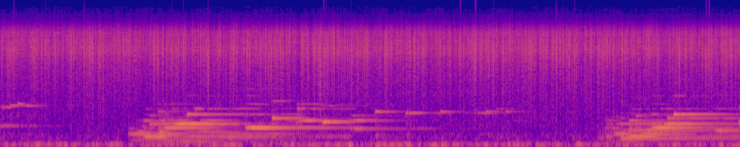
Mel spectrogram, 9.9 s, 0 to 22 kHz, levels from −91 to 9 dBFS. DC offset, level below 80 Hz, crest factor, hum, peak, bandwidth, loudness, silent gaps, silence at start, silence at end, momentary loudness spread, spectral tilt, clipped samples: under 0.1%; -46 dBFS; 24 dB; none; -6 dBFS; 19 kHz; -28 LUFS; none; 0 s; 0 s; 3 LU; -1.5 dB/octave; under 0.1%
